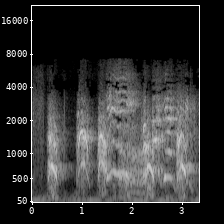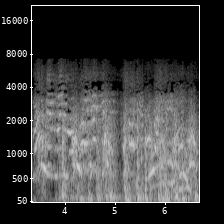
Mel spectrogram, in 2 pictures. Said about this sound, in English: Don't be frightened, Mr. Magruder. Just my nephew's puppy.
